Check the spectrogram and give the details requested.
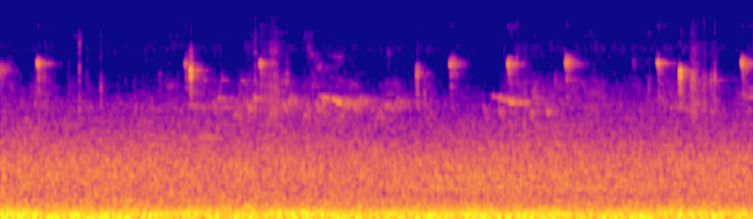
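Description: Small wild birds chirping repeatedly: short, high chirps about every half second, some with a brief falling note, over a steady low rumble.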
